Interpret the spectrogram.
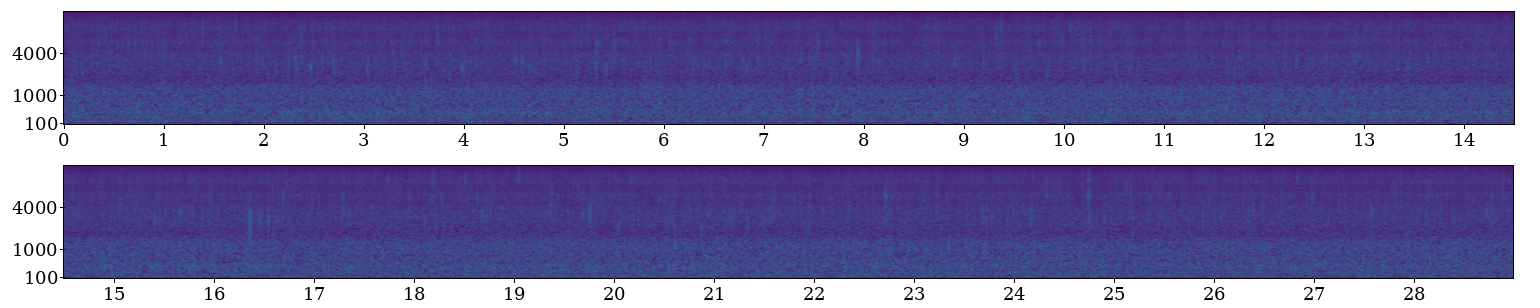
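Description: Steady rain falling, an even wash of patter with a few sharper single drops standing out now and then.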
